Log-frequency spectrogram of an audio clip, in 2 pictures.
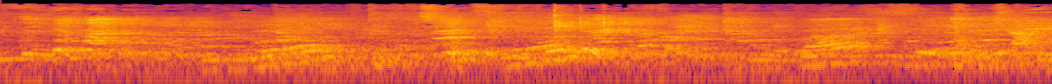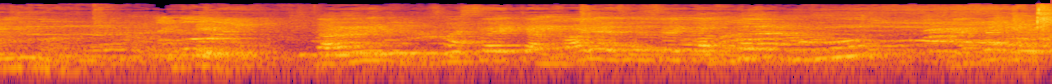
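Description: Young children talk with animation close by.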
